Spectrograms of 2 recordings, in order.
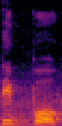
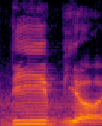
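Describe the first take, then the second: First: The word ends with a 'bbo' sound. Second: The word ends with a 'bya' sound. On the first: This is the Bengali pronunciation. "বাংলায় বললে" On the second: This is the Sanskrit pronunciation. "এটা উচ্চারণ হবে দিব্যা"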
